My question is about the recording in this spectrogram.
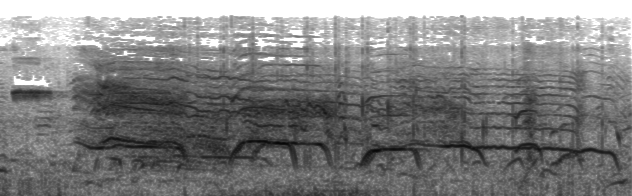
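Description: A short, high whistle blast, then from about a second in a group of young children shouting and cheering together in high voices.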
